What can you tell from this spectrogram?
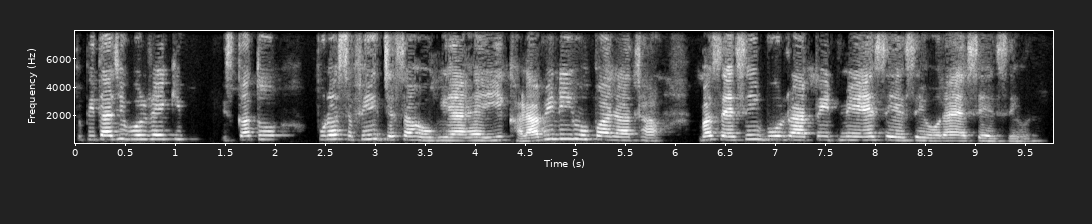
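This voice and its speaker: A woman's voice: sits high, normal speed. A woman teacher who reads a passage from a textbook story aloud, then retells it in simpler words, putting on small voices for the family. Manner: acts out the family's lines in slightly changed voices. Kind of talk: reading and explaining a textbook lesson.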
